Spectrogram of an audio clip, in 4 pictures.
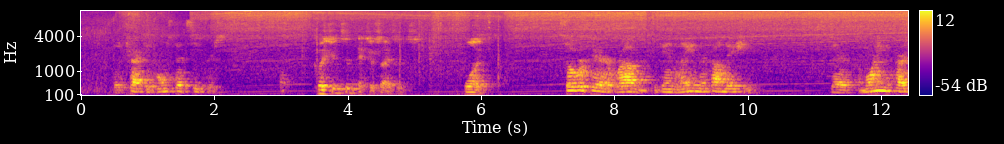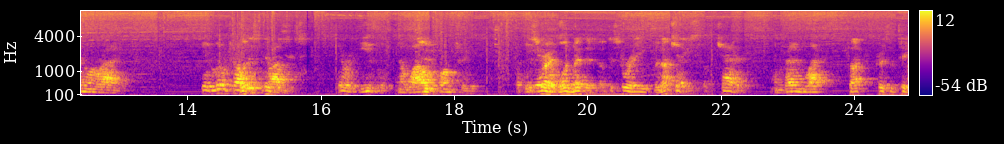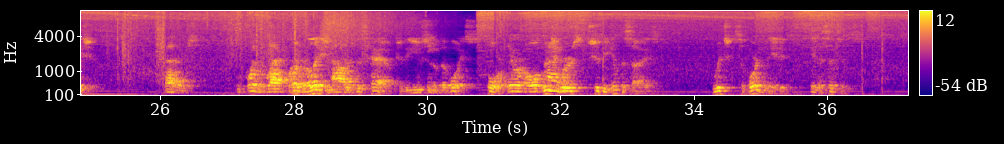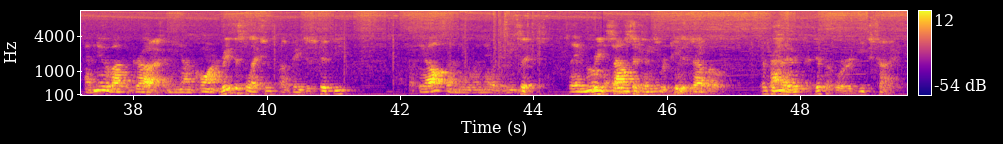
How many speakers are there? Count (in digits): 2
